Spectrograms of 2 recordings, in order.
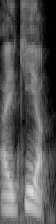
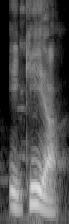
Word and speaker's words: IKEA: not least your favorite Furniture Store the multinational Ikea but the actual pronunciation is Ika even though most people speak Ikea so how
